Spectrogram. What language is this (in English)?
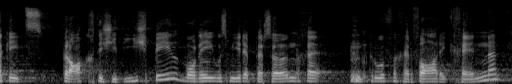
Swiss German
